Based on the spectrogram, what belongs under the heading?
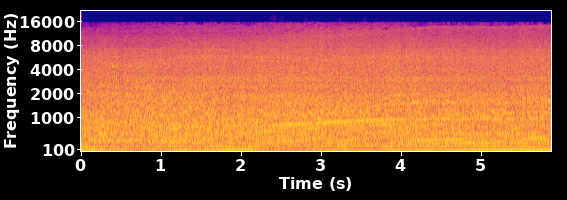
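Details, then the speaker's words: Isuzu KB250 diesel bakkie on dyno under load with wastegate disconnected: heavy diesel drone with thin turbo whistle rising in pitch; turbo screaming from overboost at 1.1 bar. "It made 1.1 bar boost, but the turbo screams."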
